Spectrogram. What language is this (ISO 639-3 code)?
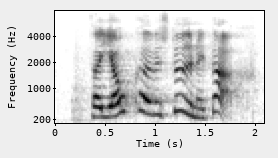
isl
